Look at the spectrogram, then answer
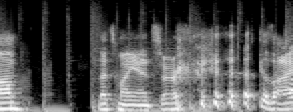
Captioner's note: laughs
